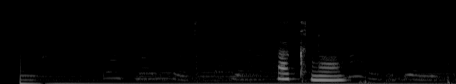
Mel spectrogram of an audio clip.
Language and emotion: Russian, sad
